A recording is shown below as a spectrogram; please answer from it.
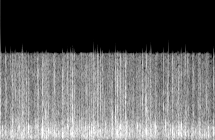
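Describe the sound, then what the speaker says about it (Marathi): An audience claps steadily at a televised game show, a dense, even patter of many hands throughout, fairly soft and without voices. "चला, टाळ्या वाजवा"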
